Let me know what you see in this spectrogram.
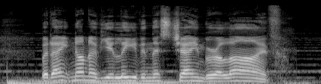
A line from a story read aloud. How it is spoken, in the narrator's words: Kenneth shouted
